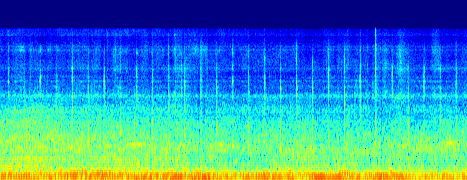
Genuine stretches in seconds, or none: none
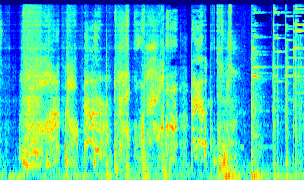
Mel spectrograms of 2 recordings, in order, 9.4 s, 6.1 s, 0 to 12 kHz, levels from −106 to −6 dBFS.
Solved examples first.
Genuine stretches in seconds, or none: 3.2-4.0; 4.8-6.1

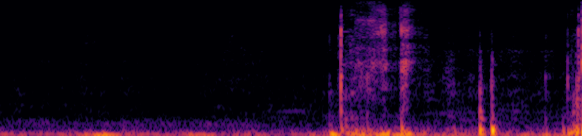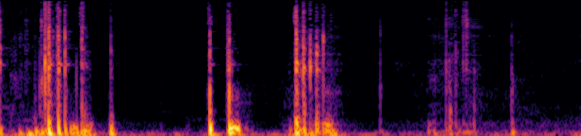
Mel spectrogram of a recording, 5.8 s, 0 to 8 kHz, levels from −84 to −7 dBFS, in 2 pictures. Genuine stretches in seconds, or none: 1.3-3.3; 3.7-4.4

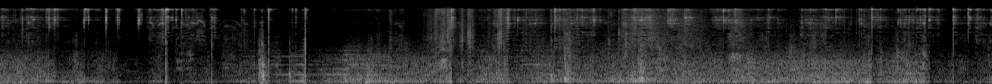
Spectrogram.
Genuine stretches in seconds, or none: 0.0-0.4; 1.5-2.6; 3.9-9.9

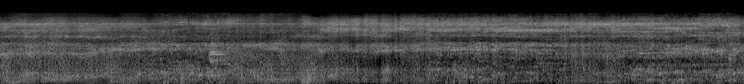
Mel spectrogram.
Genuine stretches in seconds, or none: 1.6-2.3; 4.3-5.7; 6.2-7.4

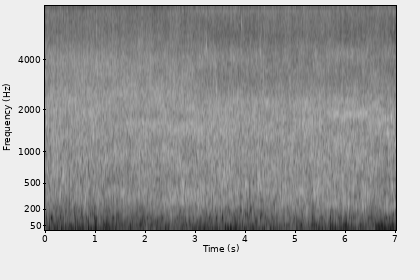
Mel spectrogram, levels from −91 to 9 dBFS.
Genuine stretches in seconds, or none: 0.0-1.2; 3.0-4.4

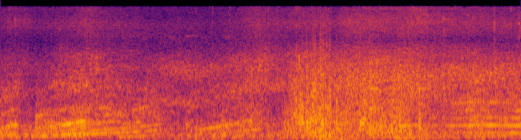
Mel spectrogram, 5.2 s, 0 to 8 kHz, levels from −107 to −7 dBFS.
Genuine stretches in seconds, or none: 0.0-0.9; 1.7-3.4; 4.7-5.2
